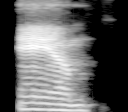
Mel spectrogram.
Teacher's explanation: it's in front of an M so it's gonna be nasal in the nose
